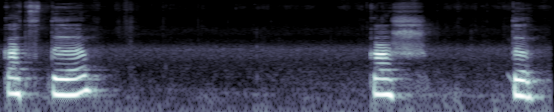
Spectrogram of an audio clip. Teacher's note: Ç isə Ş kimi tələffüz oluna bilir. Deməli, bundan sonra D, T, L, Z, S, N samitlərlə başlayan söz gəldikdə Ç, Ş kimi.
